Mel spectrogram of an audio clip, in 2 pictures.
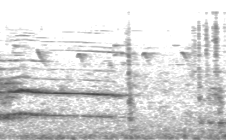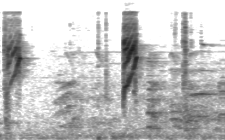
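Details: Female canary calling to make males sing: a steady whistled tone fades out, then two sharp rising chirps follow about one and a half seconds apart, amid faint clicks.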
